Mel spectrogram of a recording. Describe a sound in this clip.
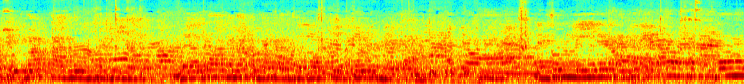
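A woman sings into a microphone, her voice loud through loudspeakers.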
